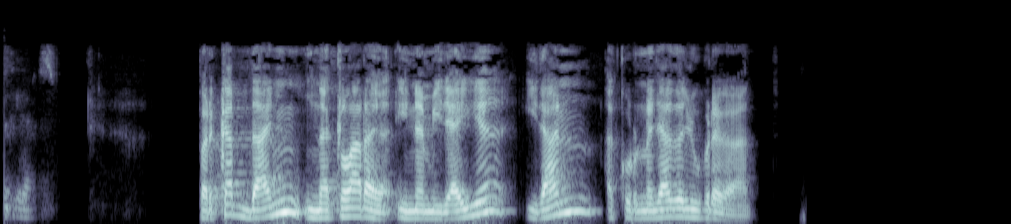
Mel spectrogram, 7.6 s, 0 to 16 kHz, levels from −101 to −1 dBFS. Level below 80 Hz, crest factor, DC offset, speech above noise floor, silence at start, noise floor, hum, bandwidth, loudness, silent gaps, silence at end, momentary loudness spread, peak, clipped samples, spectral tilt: -56 dBFS; 18 dB; under 0.1%; 46 dB; 0.05 s; -62 dBFS; none; 7.8 kHz; -17 LUFS; 0.46-0.65 s, 1.15-1.50 s; 1.95 s; 8 LU; 0 dBFS; under 0.1%; -5.5 dB/octave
